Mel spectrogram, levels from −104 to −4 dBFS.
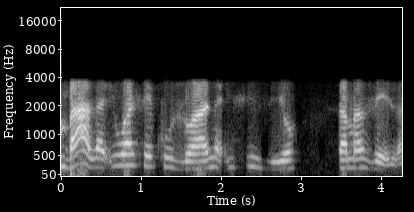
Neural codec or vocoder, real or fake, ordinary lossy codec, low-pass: none; real; Opus, 24 kbps; 3.6 kHz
